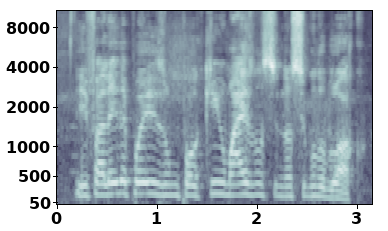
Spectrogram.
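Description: At a fairly slow pace, a man with a high pitch and ordinary pitch variation speaks over noticeable background noise. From Porto Alegre, southern Brazil. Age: 20s. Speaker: sports radio commentator. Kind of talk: casual interview.

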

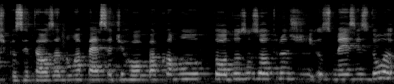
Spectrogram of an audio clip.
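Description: A woman's fairly high, bright, sharp voice with ordinary pitch variation. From São Paulo, Brazil. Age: 30s. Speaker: entrepreneur. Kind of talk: interview.

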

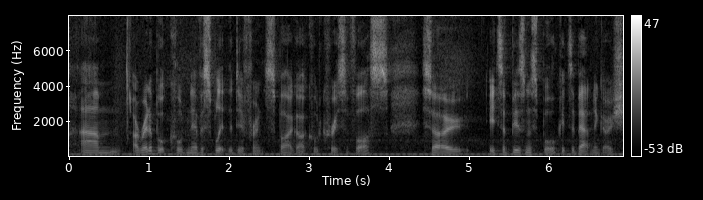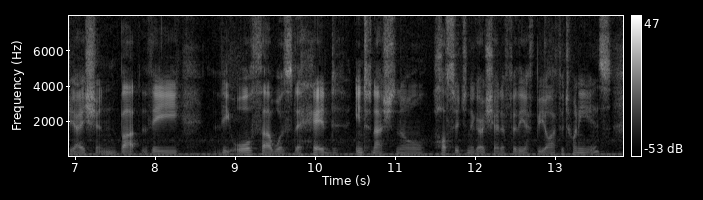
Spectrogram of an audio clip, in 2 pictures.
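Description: With an Australian accent, a man talks at a moderate pace in a medium pitch with monotone, flat intonation. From Australia, Brisbane. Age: 30s. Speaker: radio network manager. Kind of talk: casual interview.

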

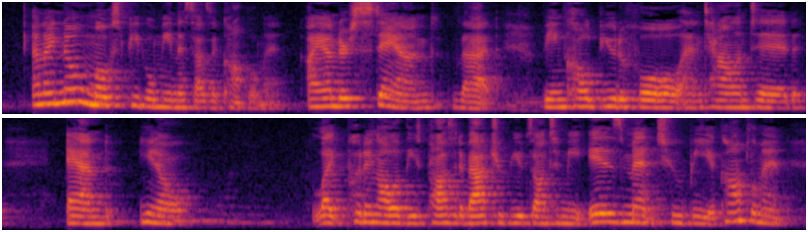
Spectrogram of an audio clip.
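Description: A fairly quick pace and ordinary pitch variation, with audible room echo. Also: woman, medium pitch for a woman. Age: 20s. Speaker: reality show contestant. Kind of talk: interview.

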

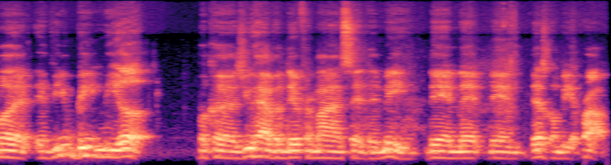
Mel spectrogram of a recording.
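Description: Moderate pace, with a Southern US accent. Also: man. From US South. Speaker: podcast host. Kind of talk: casual chat. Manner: laughing often.

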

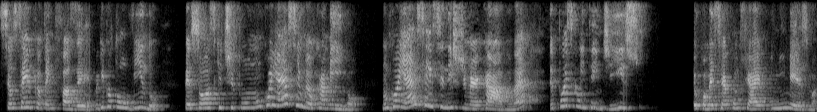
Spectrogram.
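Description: The voice moves through very wide pitch swings at a moderate pace, with audible room echo. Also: woman, high pitch for a woman. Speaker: dentist and podcast host. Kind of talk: motivational talk. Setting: livestream. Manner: animated.

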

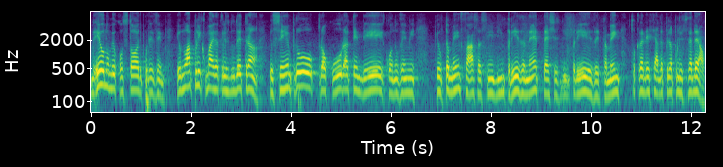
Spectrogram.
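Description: Her pitch very deep and low, a woman talks at a moderate tempo. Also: ordinary pitch variation. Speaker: traffic psychologist. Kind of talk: interview. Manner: halting.

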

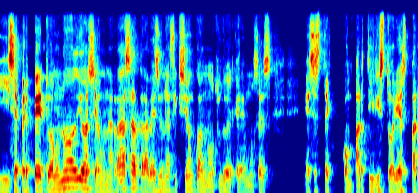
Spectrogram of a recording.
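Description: A somewhat breathy man with a Monterrey accent and fairly even intonation. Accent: Monterrey (regio). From Monterrey, northern Mexico. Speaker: actor. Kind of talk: casual interview.

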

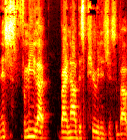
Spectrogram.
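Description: A man's somewhat breathy, fairly high voice at a fairly quick pace. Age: young. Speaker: music producer. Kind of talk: casual chat.

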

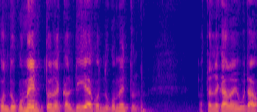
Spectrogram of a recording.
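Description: The pace is very fast. A man talks with ordinary pitch variation. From Chile, northern nitrate pampas. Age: 70s. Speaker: neighborhood association leader. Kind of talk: interview. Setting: neighborhood association office.

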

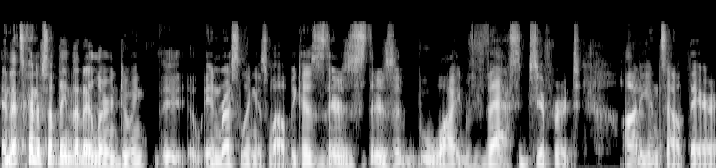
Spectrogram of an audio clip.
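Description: With an American accent, a man uses a plain, everyday voice, speaking at a fairly quick pace with lively intonation against a quiet background. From US West Coast, San Francisco Bay Area. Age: 30s. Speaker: podcaster and former indie wrestling manager. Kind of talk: casual chat.

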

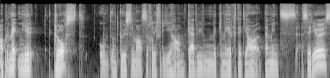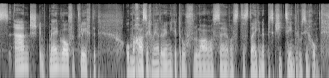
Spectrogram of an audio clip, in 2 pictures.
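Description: In a Fribourg accent, a man speaks at a fairly low pitch and moderate pace with a dark, mellow tone. His pitch varies in an ordinary way, and the sound is dry and close, with no echo. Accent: Sense German (Fribourg Swiss German dialect). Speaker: politician and IT entrepreneur. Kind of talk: interview. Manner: halting, many fillers and restarts.

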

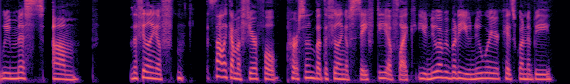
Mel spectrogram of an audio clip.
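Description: At a fairly quick pace, a woman with a normal speaking voice talks at a medium pitch with ordinary pitch variation, in a dry, close sound with no echo. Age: 50s. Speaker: bike shop owner and former social worker. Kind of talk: interview.

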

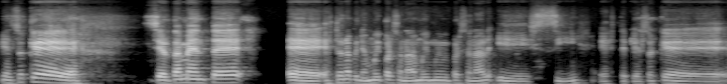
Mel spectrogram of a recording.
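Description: A man speaks with a Venezuelan accent at a very slow pace. His pitch varies in an ordinary way. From Venezuela, Valencia (Carabobo). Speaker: graphic designer. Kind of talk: casual interview.

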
